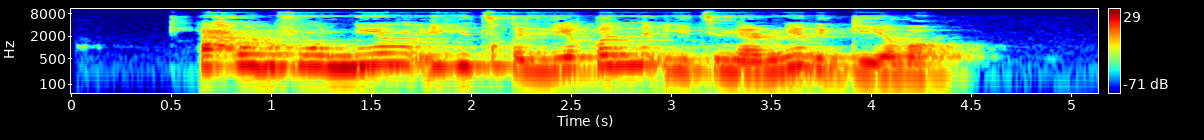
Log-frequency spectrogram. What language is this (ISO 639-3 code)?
kab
